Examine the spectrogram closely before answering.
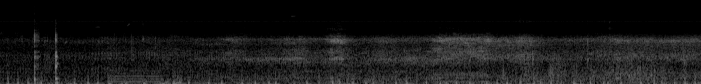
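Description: A small motorbike engine hums in the distance.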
